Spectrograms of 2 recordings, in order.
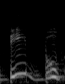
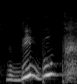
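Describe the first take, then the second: First: High chirpy robot beeps; toy robot voice. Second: High beeping robot voice; toy robot voice. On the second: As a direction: beep it like a little toy robot. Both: Pretend. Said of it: "what voice do you expect me to read it with".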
